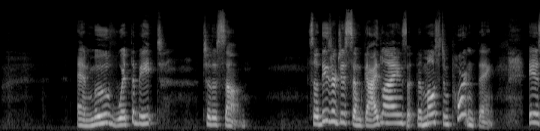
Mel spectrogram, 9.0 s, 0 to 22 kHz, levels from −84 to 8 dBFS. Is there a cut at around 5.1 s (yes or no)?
yes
